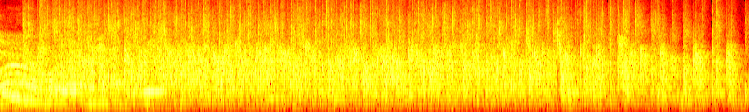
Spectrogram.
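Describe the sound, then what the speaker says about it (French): An audience applauds the actors at an improv theatre workshop, with loud, dense clapping throughout, a brief whistle or cheer at the start, and the applause thinning toward the end. "On les applaudit encore une fois"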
